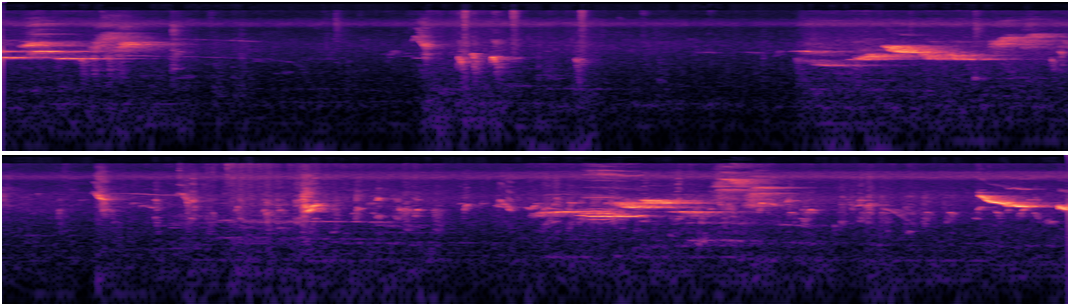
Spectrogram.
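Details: In an aviary with a jali bird, an orange-headed thrush sings separated bursts of sweet whistled and warbled phrases, some ending in sharp upslurs, across a longer passage with quiet gaps and light clicks.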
